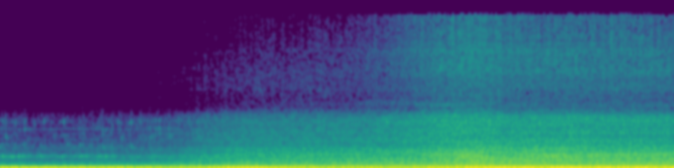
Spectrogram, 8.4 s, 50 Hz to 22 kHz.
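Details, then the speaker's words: Fox Body Mustang V8 after cleaning carbon from a stuck EGR valve (code 34, EGR position): previously rough, shaking idle now a steady low rumble with an even, unbroken beat. "now we're gonna fire it up see if it sounds better well that was already better"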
